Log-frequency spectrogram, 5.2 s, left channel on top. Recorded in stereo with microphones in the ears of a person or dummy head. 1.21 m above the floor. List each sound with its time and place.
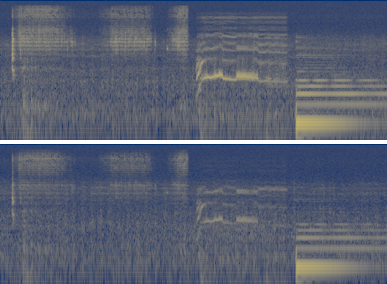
0.1 s a running tap: 30° left (ahead or behind)
2.6 s a scream: 40° left (ahead or behind)
3.9 s a guitar: 60° left (ahead or behind)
